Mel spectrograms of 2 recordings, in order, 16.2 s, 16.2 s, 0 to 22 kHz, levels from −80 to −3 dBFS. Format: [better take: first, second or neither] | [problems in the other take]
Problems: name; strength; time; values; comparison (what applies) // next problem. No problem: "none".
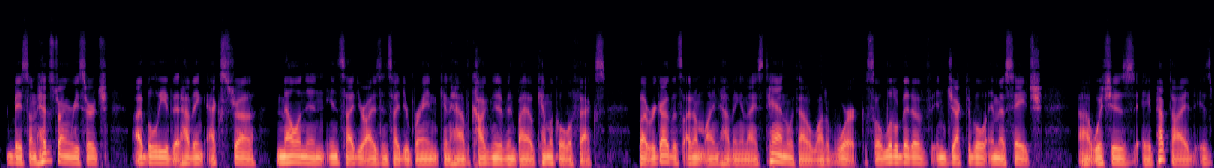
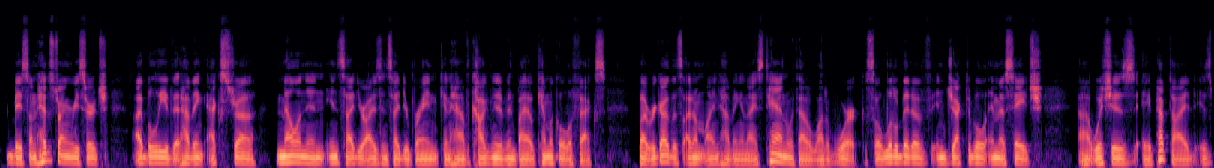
second | muffled; slightly; fading above 2 kHz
